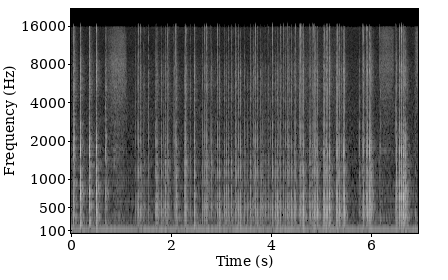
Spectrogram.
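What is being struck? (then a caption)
Varnished wooden desk top. Long nails tap aggressively on a solid varnished wooden desk top in fast fingertip drumming, producing rapid, dry clicking taps with a woody knock that die away almost instantly. The bursts come in uneven rushes, with a brief scratchy rasp early on, over a steady low hum.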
